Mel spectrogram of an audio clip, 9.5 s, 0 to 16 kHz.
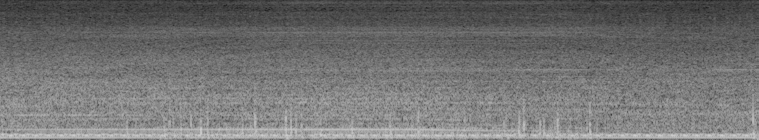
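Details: Infiniti/Nissan VQ37 (Q50/G37/370Z) after a serpentine belt replacement with a Gates K070795 belt: an even, steady idle with a smooth low drone and no belt squeal or chirp; the engine runs cleanly at rest.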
